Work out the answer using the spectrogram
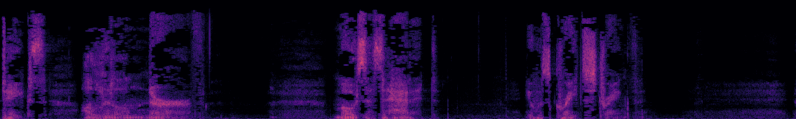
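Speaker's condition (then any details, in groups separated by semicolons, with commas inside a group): Vocal cord paralysis, unilateral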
